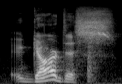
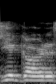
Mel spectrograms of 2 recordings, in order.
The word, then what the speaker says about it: Yggardus: Admittedly, my pronunciation here might be complete nonsense, but Gardus. I'm assuming the Y at the start is silent. No, it's Yggardus, because it's a lot like Yggdrasil, which is the world tree from Norse mythology.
